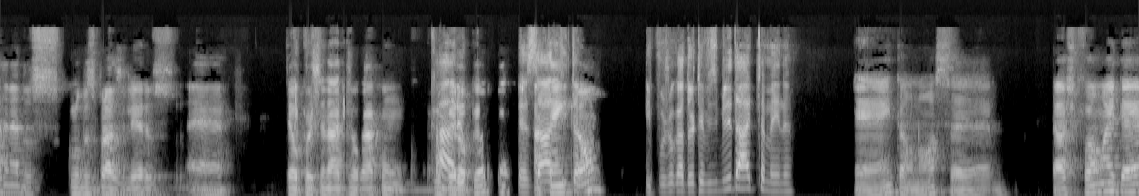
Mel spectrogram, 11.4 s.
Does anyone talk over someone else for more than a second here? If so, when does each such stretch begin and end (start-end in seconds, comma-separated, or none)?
none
